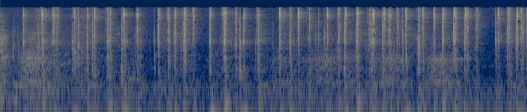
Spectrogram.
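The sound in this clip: Rapid typing on a computer keyboard: many quick, fairly even keystrokes clatter in a steady stream, with no talking.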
